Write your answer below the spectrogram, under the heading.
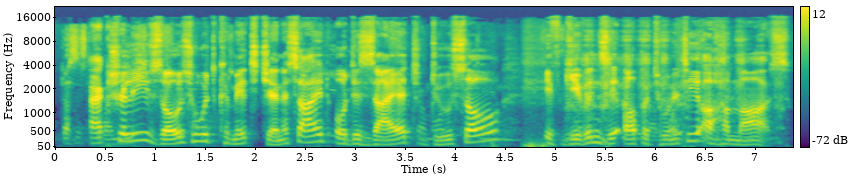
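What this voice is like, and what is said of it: Put-on German accent. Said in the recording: “I did the accent again because you got to know he's German”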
